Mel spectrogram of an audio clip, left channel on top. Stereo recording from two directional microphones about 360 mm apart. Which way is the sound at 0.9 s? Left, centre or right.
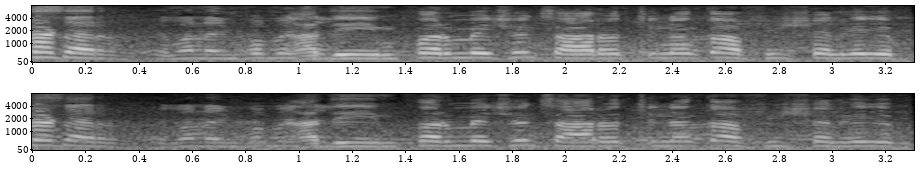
Centre.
